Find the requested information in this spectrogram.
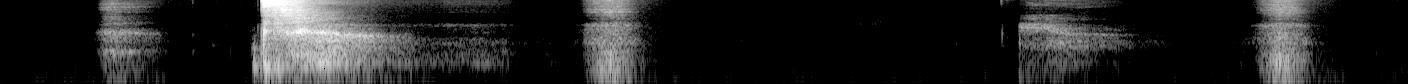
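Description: One sharp, forceful sneeze with several quieter breathy sneezes or sniffs around it in a quiet room.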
